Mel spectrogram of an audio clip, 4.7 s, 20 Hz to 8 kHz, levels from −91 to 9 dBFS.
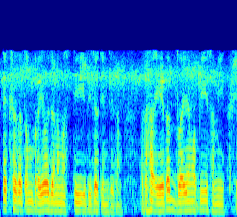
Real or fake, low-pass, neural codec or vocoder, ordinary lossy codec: real; 7.2 kHz; none; AAC, 16 kbps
